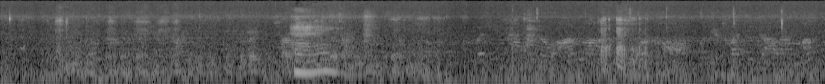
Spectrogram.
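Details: Baby who has just eaten and is being offered a pacifier sneezes: a single short sneeze partway through, against quiet room noise and soft background sounds.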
